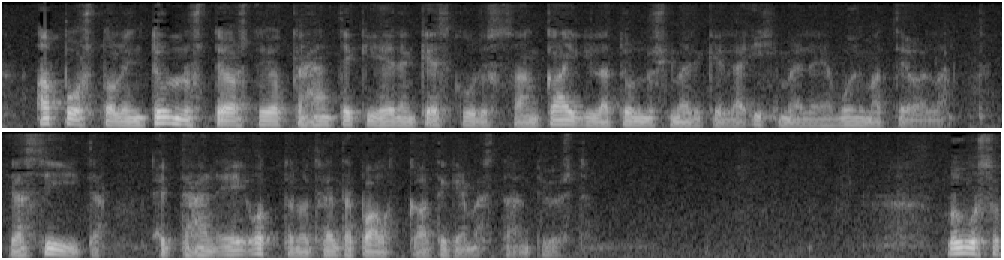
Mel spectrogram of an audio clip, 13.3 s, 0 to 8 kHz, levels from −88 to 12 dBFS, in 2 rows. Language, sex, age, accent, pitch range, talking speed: Finnish, male, 50-69, native, 85-100 Hz, 105 wpm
